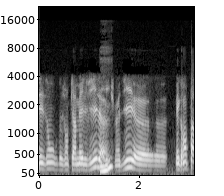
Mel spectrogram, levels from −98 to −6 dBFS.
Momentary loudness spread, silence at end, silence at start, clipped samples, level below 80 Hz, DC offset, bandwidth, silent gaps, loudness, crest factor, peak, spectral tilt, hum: 9 LU; 0 s; 0 s; under 0.1%; -52 dBFS; under 0.1%; 8.6 kHz; none; -18 LUFS; 16 dB; -2 dBFS; -8 dB/octave; none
